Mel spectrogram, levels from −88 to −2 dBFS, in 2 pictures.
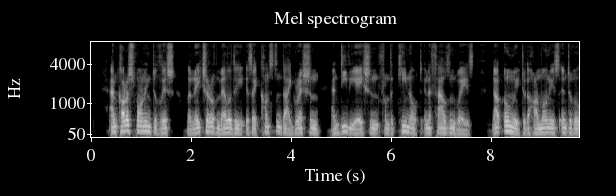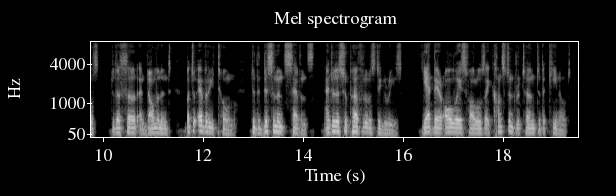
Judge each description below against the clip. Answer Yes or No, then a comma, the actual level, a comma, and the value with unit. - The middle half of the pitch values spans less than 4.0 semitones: Yes, average, 3.6 semitones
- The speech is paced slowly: No, average, 175 wpm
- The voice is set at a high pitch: No, very low, 95 Hz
